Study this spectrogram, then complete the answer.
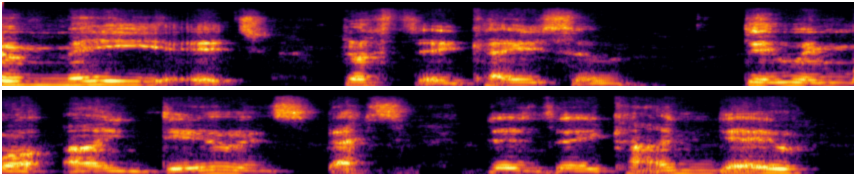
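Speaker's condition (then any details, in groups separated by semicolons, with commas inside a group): Cerebral palsy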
